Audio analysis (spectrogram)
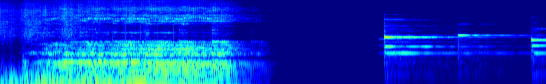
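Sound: animal growling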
